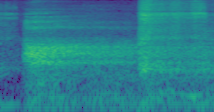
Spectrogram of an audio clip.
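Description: Heavy breathing by a person, used as the sound of a virtual reality space built around sex: two long, rough, airy breaths that run into each other without a pause, the second one hissier, heard alone.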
